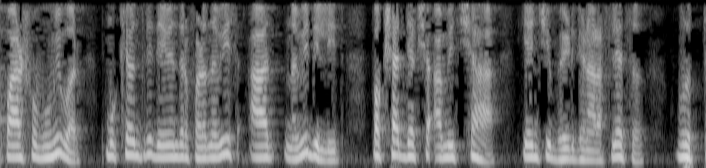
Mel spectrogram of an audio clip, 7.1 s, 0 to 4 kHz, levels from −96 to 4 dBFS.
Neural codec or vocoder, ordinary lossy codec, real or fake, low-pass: none; none; real; 3.6 kHz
